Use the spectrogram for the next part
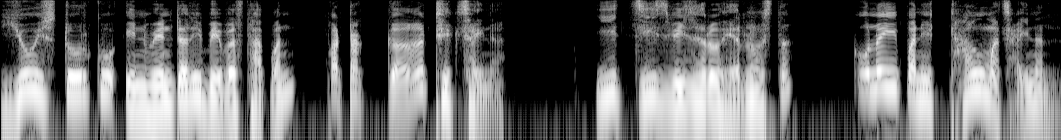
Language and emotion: Nepali, disgusted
